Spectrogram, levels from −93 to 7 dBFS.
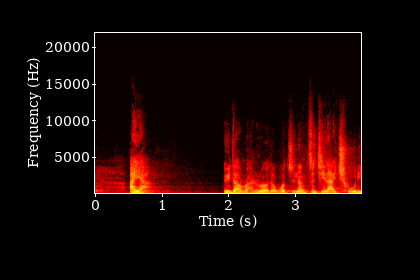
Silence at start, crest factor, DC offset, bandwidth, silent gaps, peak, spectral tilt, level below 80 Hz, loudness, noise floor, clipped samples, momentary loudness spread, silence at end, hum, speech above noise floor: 0 s; 20 dB; under 0.1%; 11.5 kHz; none; -8 dBFS; -6 dB/octave; -70 dBFS; -28 LUFS; -70 dBFS; under 0.1%; 6 LU; 0 s; none; 43 dB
